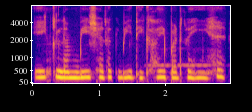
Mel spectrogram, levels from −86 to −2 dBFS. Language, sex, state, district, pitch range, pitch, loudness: Hindi, female, Jharkhand, Deoghar, 225-235 Hz, 230 Hz, -15 LUFS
